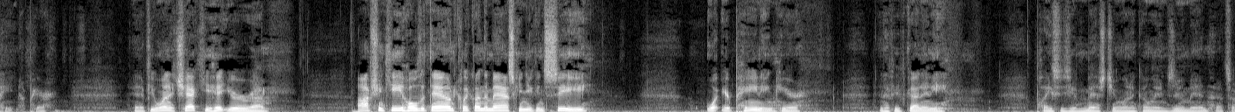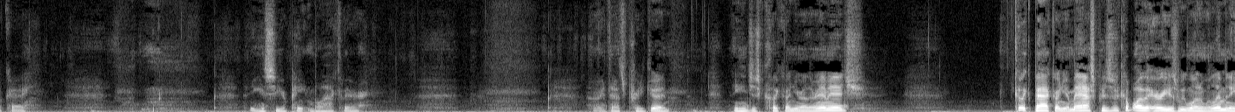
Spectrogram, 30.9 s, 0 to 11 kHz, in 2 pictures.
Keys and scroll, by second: 29.9 super+=.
